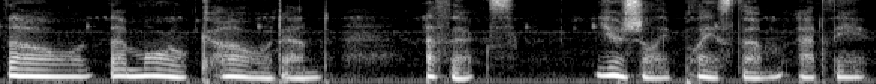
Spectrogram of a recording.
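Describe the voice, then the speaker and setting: A woman playing a gentle, devoted vampire lover who teaches patiently in a breathy, measured whisper for an ASMR roleplay. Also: fairly low pitch, full character voice. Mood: calm, instructive. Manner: measured, deliberate, soft-spoken explaining.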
